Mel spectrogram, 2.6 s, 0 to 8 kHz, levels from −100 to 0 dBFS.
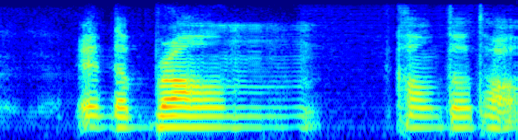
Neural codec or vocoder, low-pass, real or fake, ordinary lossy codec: vocoder, 24 kHz, 100 mel bands, Vocos; 7.2 kHz; fake; Opus, 32 kbps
